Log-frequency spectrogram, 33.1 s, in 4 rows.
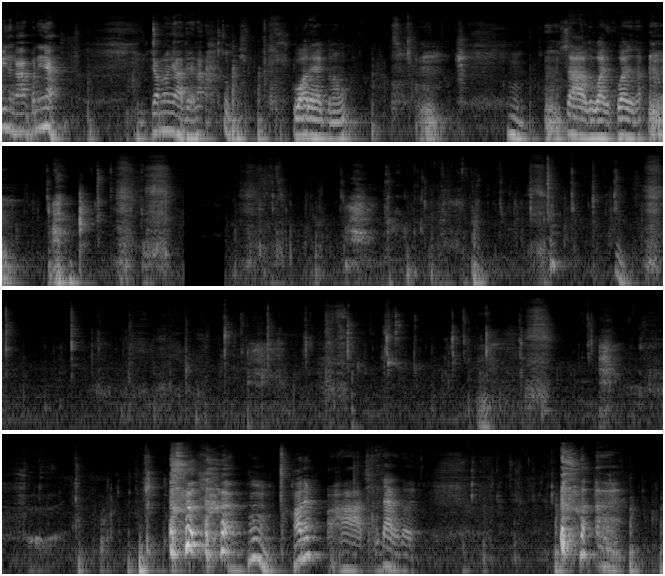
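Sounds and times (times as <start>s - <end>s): people chewing and lip-smacking: 8.5s - 10.1s, 11.1s - 26.9s, 29.2s - 31.8s.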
